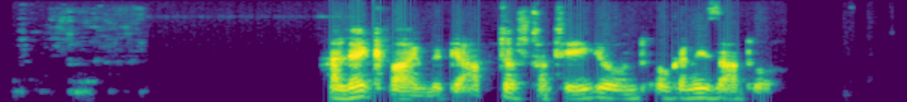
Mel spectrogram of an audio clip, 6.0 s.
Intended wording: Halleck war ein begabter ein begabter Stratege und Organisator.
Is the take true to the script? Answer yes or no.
no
